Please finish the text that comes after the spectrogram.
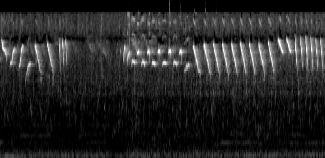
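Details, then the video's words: White-eye known as Pleci: a few sharp high whistles, a pause, then a long burst of buzzy twittering and fast repeated down-slurred notes in a loud, rhythmic masteran song. "Masteran Pleci Bird Sounds Loud, Sharp and Melodious"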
